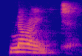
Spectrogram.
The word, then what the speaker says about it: knight: Knight, knight. Рыцарь. Буква К звука здесь не дает, то есть K is silent.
